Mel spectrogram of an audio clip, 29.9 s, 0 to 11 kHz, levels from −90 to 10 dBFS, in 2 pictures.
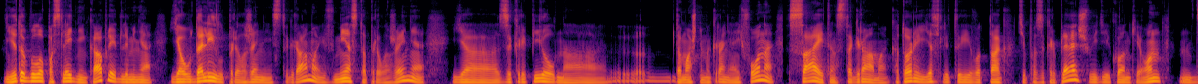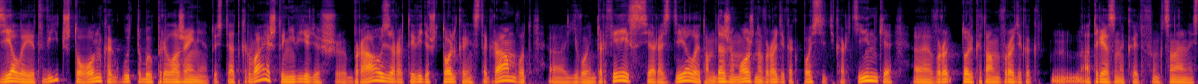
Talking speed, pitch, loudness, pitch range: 145 wpm, 95 Hz, -19 LUFS, 90-120 Hz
